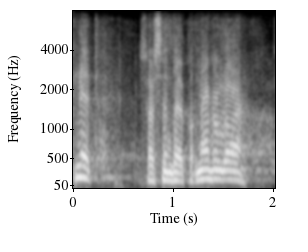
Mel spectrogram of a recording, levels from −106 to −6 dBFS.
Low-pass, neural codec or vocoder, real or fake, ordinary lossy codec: 7.2 kHz; codec, 24 kHz, 3 kbps, HILCodec; fake; Opus, 24 kbps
